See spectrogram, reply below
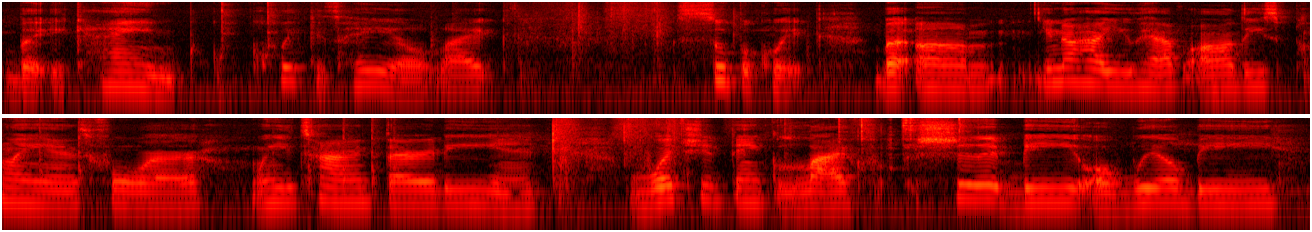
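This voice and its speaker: A woman's voice: on the low side, slow, a little hiss or hum. A thirty-year-old woman chatting candidly and casually while doing her makeup, with easy slang and some swearing, recorded in a small room facing the camera. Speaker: beauty vlogger. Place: small indoor room with a plain backdrop.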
